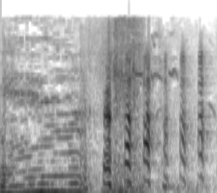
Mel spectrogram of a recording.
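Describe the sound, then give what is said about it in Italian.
A person's voice imitating a cow mooing: one low, drawn-out lowing note lasting nearly a second, followed by a few short, choppy vocal bursts. “Ma chi è che ha muggito? Che cazzo è stato?”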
